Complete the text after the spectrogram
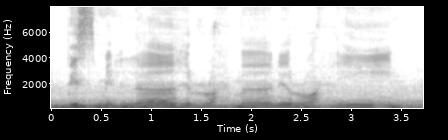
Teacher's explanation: اس بسم اللہ میں آپ نے اللہ کا نام موٹا نہیں کرنا، کیونکہ یہاں پہ زیر کے ساتھ ہے، اور رحمان الرحیم ہے کو آپ نے گلے کے مخرج سے نکالنا ہے۔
